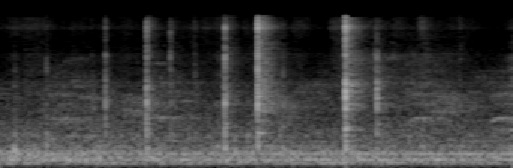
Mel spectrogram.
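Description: A wall switch clicks a few times.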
